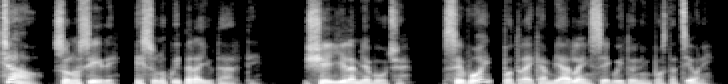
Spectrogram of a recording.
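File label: Italian, Italy; iOS Sounds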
